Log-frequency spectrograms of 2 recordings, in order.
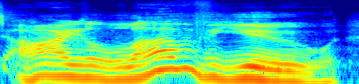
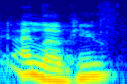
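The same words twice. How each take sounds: First: It is spoken slightly louder than normal, excitedly. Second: It is spoken at normal conversational volume. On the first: "their voice goes just above normal indoor voice" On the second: "in a normal voice"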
